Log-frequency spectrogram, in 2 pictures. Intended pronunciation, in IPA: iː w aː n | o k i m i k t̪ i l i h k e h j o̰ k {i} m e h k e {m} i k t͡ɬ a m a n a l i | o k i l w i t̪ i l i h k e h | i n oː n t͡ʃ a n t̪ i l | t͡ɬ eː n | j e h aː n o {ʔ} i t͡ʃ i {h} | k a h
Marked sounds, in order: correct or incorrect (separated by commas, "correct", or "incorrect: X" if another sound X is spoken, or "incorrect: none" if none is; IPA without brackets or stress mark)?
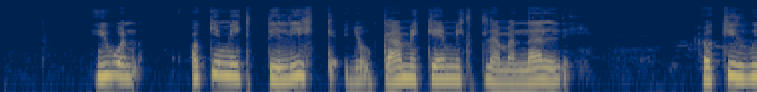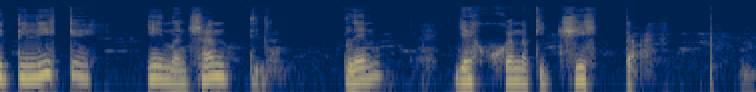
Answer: incorrect: a, correct, incorrect: k, correct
